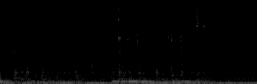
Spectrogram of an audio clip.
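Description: Very faint keystrokes on a computer keyboard tap away in a soft, uneven patter beneath a steady low hum, with a few slightly sharper clicks standing out and no one talking.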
